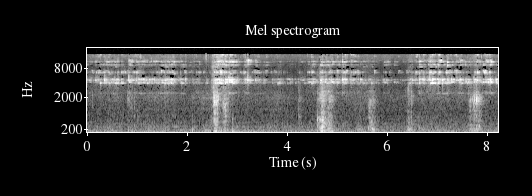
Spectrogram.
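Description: Plastic clamshell treat-puzzle toy knocking and rattling as a dog's nose pushes it across carpet, in a few separate knocks, the loudest about two and a half and four and a half seconds in.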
